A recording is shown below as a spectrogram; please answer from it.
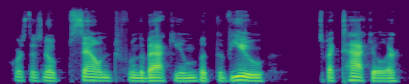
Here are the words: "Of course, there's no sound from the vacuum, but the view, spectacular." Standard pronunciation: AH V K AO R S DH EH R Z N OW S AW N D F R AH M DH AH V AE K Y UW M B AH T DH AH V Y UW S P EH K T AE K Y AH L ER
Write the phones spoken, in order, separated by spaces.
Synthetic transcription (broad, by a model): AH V K AO R S DH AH R Z N OW S AW N D F R AH M DH AH V AE K Y UW M B AH T DH AH V Y UW S P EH K T AE K Y L ER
